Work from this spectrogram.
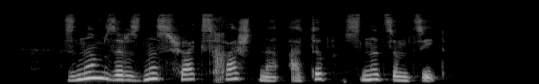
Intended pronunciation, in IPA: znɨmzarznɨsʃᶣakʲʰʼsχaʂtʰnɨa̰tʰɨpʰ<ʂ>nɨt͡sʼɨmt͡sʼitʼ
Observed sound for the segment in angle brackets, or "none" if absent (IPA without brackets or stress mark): s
